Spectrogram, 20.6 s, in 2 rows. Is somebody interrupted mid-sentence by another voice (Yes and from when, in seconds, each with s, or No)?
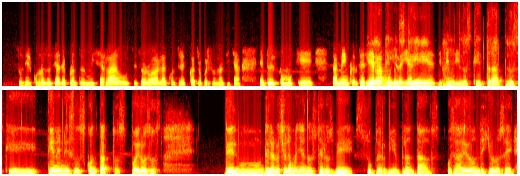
Yes, from 7.3 s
